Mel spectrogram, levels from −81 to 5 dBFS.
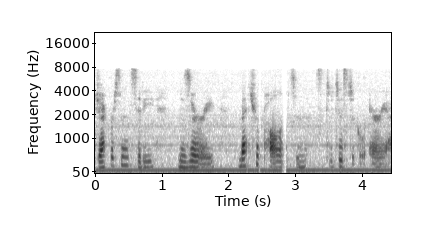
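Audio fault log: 2.26–3.71 s, repeated stalls (stutter): the jitter buffer ran empty fourteen times here. Each time, the receiver stretched the last sound until packets caught up, for 238 ms in total, with the longest gap at 70 ms and 16% of the span concealed. Nothing is lost, so the speech drags and judders instead of dropping out. A spectrogram shows brief smeared, frozen stretches below the call path's 8 kHz ceiling. The waveform shows repeated cycles that fade in the longer gaps.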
